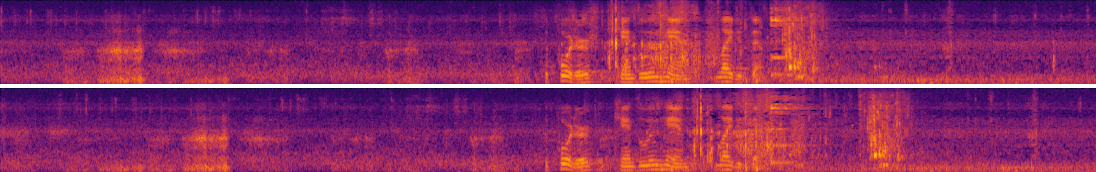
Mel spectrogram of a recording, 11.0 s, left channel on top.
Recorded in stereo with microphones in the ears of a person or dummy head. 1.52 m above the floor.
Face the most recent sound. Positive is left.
turn(degrees=-40)  # may be behind; listen again after turning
